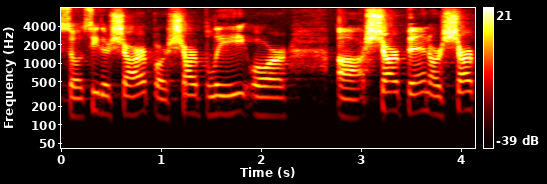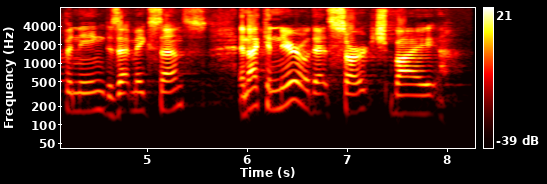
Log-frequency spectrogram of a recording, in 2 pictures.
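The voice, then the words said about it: Slight Southern American accent. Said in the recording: “I sound a little southerner ... I did come from the south, so it's kind of embedded in me”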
